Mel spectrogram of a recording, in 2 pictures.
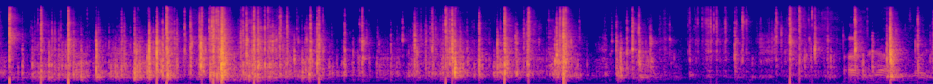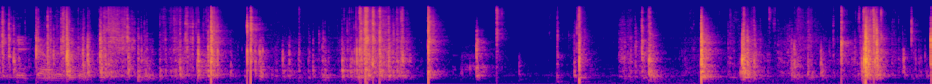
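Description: Clear plastic toy packaging tray and plastic wrapping crinkling and crackling as hands work an action figure free. It comes in uneven spells of crinkles and sharp clicks, with short pauses between.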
